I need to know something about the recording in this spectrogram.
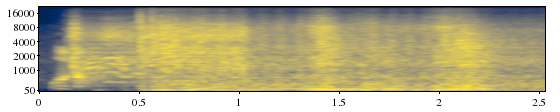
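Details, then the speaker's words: Nissan 910 Bluebird wagon engine fitted with R31 headers, starting on first crank right after the distributor was plugged in: catches almost at once and settles into a steady idle with no misfire or knock; normal start and idle. "That was like first crank. That's great. I didn't have to idle up or anything. Yeah, cut it. Holy crap! Yeah. It wants to live. Wow, and it sounds so good."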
